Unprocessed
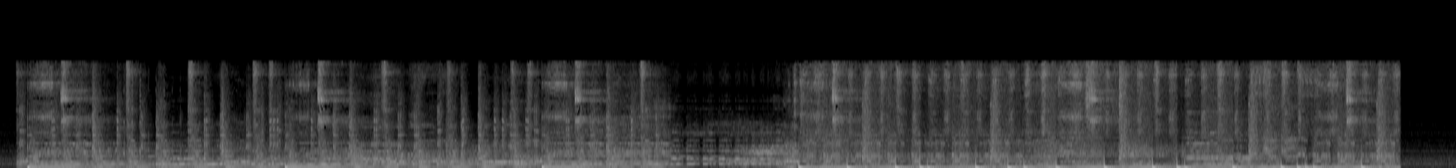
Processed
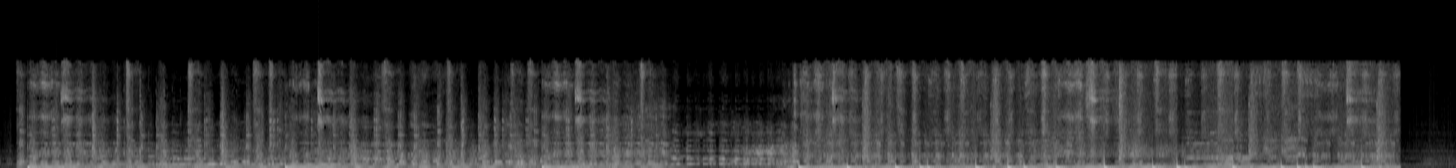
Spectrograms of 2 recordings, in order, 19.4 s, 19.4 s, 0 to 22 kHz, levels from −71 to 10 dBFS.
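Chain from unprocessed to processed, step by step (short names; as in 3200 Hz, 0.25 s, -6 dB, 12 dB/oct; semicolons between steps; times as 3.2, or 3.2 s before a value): crackle 28/s -35 dBFS; rotary speaker horn 6.3 Hz, later 1.1 Hz, at 14.63; gain +4 dB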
